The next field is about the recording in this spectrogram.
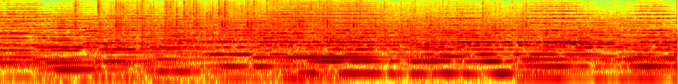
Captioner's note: uplifting music; group applauding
